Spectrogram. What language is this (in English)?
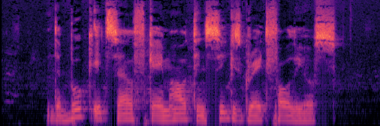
English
